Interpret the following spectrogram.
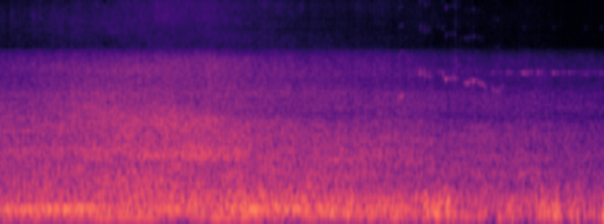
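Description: A large road vehicle passing close by: a steady low engine drone under a rushing noise that swells about two seconds in and then eases off.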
